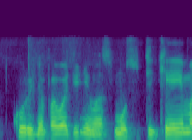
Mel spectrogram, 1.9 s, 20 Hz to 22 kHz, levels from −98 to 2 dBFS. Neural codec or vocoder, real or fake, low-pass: none; real; 7.2 kHz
